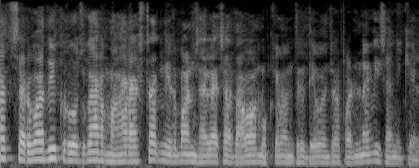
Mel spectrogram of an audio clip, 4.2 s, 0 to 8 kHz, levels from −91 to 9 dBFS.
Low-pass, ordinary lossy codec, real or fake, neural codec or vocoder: none; none; fake; codec, 16 kHz, 4 kbps, FreqCodec, smaller model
